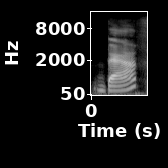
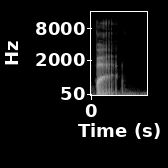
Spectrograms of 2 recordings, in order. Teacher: It is in British English often that longer open sound like in father. So bath. Whereas in American English it's usually shorter. More like the a and cat bath.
